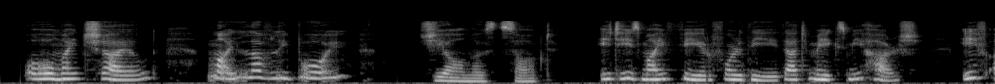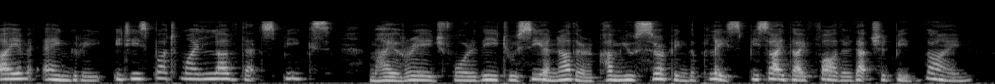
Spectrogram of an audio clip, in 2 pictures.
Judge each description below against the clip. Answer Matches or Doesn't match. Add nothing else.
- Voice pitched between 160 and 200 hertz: Doesn't match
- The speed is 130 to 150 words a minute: Matches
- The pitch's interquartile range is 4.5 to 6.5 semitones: Matches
